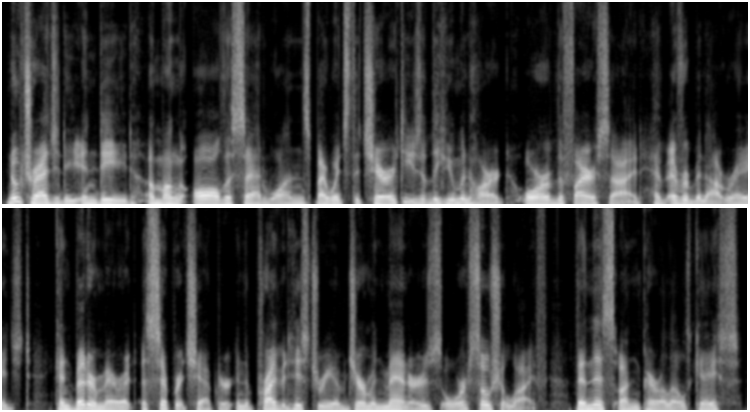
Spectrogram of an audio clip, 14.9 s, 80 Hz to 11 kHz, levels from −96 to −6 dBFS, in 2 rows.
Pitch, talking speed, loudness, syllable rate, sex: 160 Hz, 175 wpm, -20 LUFS, 5.3 syllables/s, male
